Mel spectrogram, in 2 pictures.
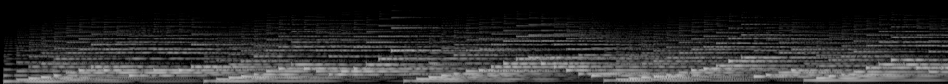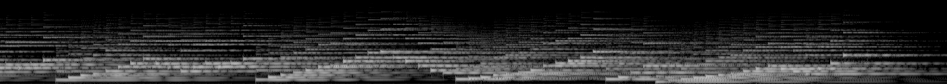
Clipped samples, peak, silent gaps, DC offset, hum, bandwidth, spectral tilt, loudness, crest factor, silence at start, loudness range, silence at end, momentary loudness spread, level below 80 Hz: under 0.1%; -12 dBFS; none; under 0.1%; none; 16 kHz; -5.5 dB/octave; -25 LUFS; 14 dB; 0.05 s; 1 LU; 0.05 s; 2 LU; -76 dBFS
